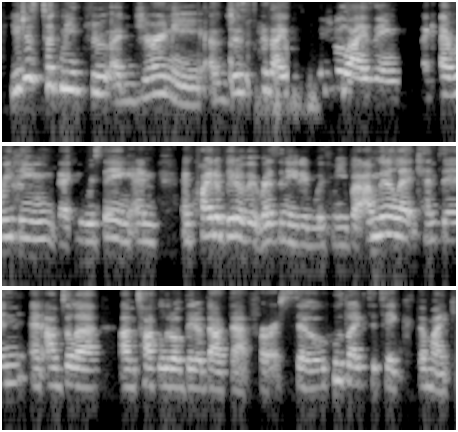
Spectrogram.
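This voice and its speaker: A woman's voice: mid-range voice, normal speed, hardly any pauses. Friendly woman moderating a panel. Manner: friendly, affirming, inviting others to speak. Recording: dull lo-fi video call audio.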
